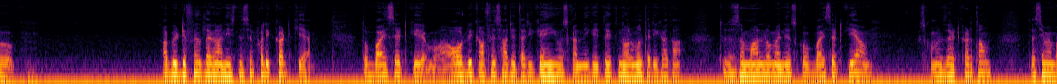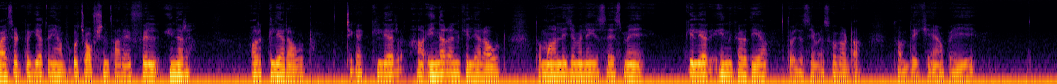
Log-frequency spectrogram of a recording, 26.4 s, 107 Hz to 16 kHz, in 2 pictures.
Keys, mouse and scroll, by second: 0.4 `, 1.9 click, 2.3-3.5 scroll up 6, 4.0-4.3 scroll down 3, 4.6-9.7 shift+middle drag, 9.7 ctrl+z, 11.2 ctrl+z, 12.9-15.9 drag, 21.8 click, 23.0 click.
